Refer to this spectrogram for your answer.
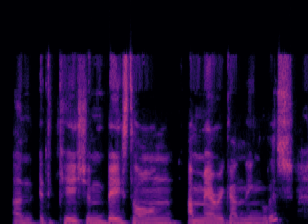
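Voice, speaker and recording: A woman with a Japanese accent talks at a fairly low pitch against a quiet background. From Japan, Nagoya and Kobe. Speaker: environmental writer and graduate student. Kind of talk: interview. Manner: halting, many fillers.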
